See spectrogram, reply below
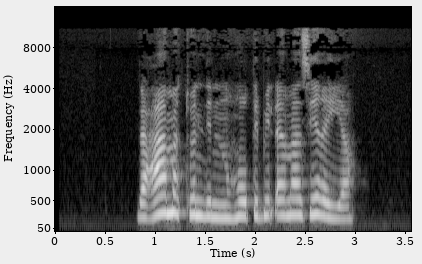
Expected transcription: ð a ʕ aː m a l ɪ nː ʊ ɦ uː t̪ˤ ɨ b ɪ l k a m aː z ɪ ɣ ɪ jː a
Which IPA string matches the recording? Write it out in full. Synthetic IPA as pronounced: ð a ʕ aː m a l ɪ nː ʊ ɦ uː t̪ˤ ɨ b ɪ l ʔ a m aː z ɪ ɣ ɪ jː a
